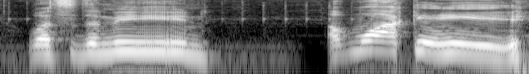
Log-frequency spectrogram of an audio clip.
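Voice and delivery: loud, high hammed-up New Yorker accent. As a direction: holler it like a mock New Yorker. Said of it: "a New Yorker accent".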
